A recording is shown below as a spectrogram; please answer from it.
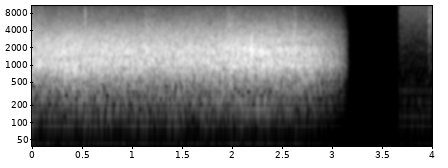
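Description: Steady outdoor background noise, an even hiss with no distinct events. It cuts off abruptly to silence about three seconds in.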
